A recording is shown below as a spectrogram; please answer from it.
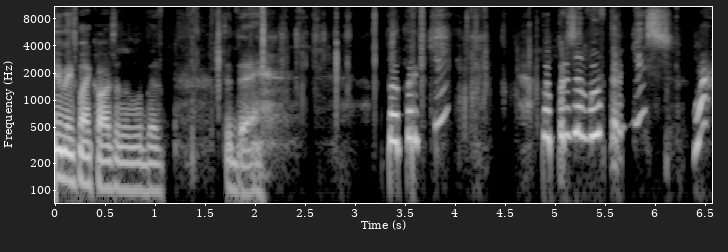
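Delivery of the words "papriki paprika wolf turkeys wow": squeaky high pet-talk voice. Real, not acted. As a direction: coo at the puppy way up high. Cooing at the dog.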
